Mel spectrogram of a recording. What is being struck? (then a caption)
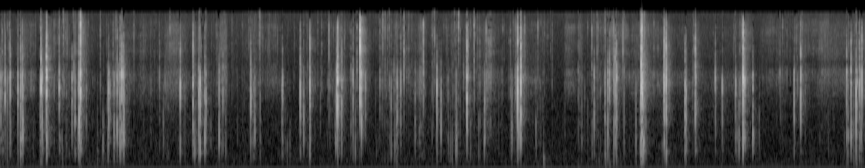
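Laminated plastic-foil tea bag packet. A small green laminated plastic-foil tea bag packet, held in both hands, is crinkled and scratched by the fingertips. Quiet, dense bursts of sharp, bright crackles come and go in irregular clusters, with almost no low end and no ringing between them.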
